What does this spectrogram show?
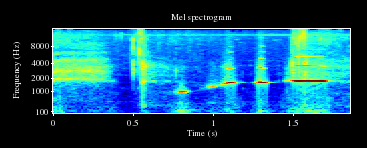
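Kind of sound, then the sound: human body sound, person whistling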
